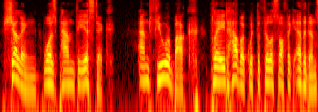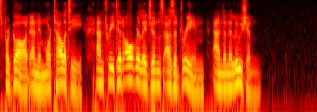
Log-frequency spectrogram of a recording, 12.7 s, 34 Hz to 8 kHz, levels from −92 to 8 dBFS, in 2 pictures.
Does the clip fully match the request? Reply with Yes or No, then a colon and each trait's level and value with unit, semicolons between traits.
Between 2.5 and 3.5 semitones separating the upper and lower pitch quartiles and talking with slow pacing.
No: average, 4.6 semitones; slow, 120 wpm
